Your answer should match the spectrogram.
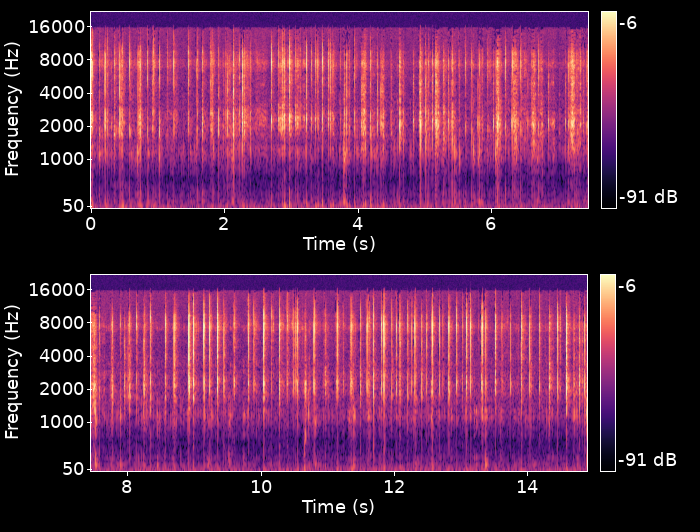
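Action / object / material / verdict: scrape / cardboard hardcover notebook cover / cardboard / none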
